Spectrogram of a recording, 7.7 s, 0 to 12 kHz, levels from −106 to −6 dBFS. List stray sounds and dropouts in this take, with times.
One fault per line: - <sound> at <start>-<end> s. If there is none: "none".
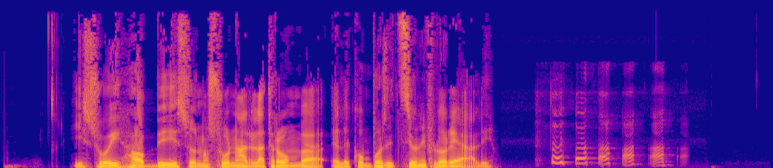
- laugh at 5.3-6.9 s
